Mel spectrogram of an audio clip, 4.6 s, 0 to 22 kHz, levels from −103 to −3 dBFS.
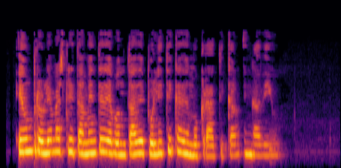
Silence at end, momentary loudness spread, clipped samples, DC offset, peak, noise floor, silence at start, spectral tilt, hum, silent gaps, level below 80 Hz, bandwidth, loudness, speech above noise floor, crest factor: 0.85 s; 13 LU; under 0.1%; under 0.1%; -4 dBFS; -71 dBFS; 0.25 s; -5.5 dB/octave; none; none; -78 dBFS; 11 kHz; -20 LUFS; 52 dB; 16 dB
